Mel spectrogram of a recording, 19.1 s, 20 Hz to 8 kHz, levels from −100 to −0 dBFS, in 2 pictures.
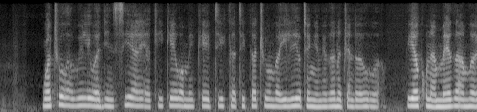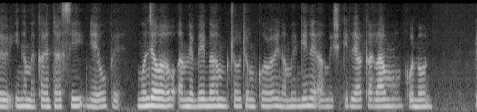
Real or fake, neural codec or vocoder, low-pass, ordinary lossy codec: fake; codec, 16 kHz in and 24 kHz out, 0.6 kbps, FocalCodec, streaming, 2048 codes; 7.2 kHz; MP3, 48 kbps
